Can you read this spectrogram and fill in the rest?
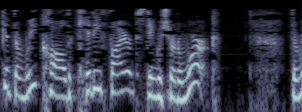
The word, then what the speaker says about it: Kidde: Kidde. Or do they pronounce it kid or kide? It's K-I-D-D-E. I look at it as kitty. Kidde, okay? Like, where are the kitties type of thing?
